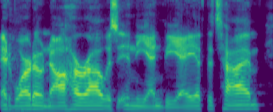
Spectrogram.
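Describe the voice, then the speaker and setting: Deep-voiced laid-back guy, dry sound. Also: fairly even intonation, fast, fairly bright tone, no echo. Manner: laid-back, laughs often, says "man" and "dude". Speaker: fan channel co-host. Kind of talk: casual live draft reaction chat.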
